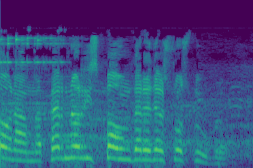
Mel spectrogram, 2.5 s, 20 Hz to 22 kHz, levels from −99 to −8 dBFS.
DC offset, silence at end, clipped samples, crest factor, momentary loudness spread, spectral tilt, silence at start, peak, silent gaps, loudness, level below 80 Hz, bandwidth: under 0.1%; 0 s; under 0.1%; 16 dB; 15 LU; -2 dB/octave; 0 s; -18 dBFS; none; -34 LUFS; -68 dBFS; 12 kHz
